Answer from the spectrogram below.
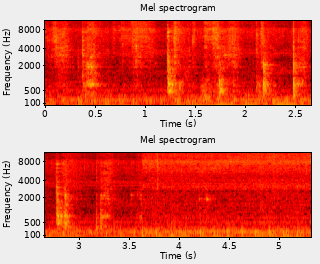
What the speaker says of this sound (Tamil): பாருங்கள், நல்லா பொரியுது, நல்லா வாசனை வருது, மல்லி சோம்பு வாசனை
